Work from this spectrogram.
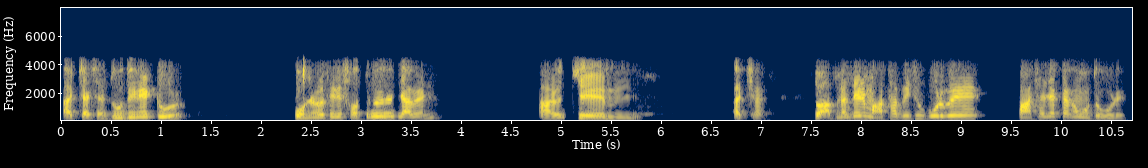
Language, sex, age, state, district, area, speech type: Bengali, male, 18-30, West Bengal, Purba Medinipur, rural, conversation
